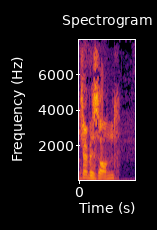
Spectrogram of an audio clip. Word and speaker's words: Trebizond: It comes after the Varantian Heresy Hobby Camp, and that is Trebizoid. You can shoot me if I'm pronouncing this wrong, Chris. Please do. – It's Trebizoid. There's an N in there as well. – Trebizond.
